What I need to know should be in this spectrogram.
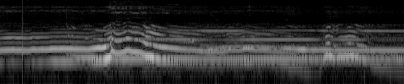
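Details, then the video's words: Several wolves at Polar Park howl together at close range in long, smooth, overlapping tones that waver and slide in pitch. "Just another wolf howling 😍❤"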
